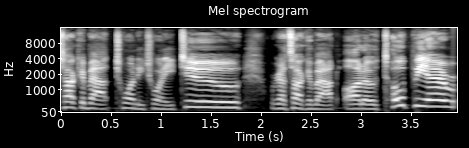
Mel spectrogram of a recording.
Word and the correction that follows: Autopia: We're going to talk about Radwood. We're going to talk about Autopia. – Excuse me. Autopia.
